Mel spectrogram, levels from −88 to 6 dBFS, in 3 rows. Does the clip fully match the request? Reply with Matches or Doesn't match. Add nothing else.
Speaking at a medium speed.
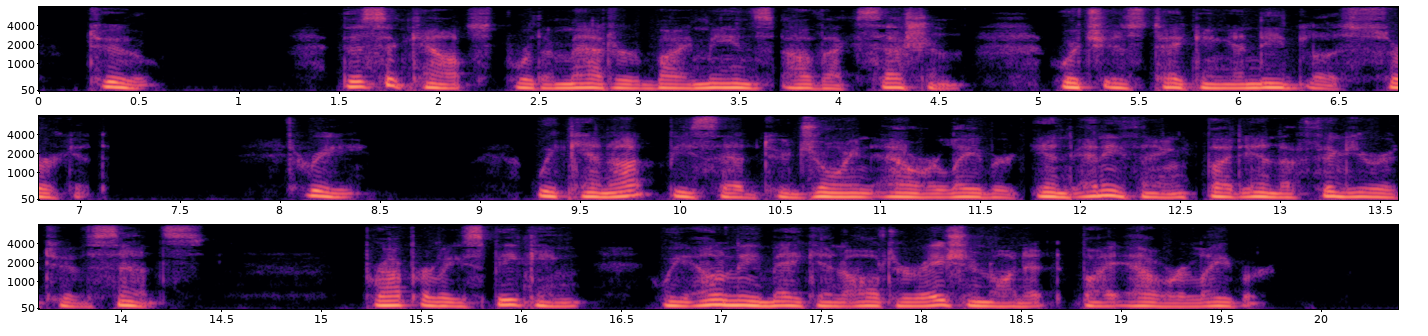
Doesn't match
